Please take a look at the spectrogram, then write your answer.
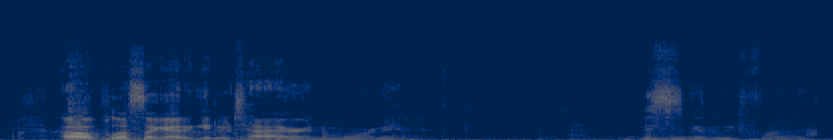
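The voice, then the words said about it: Deep, sultry voice dropped an octave. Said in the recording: “That was your normal voice? ... You dropped that down ... my Val Venus impersonation ... that was very porno ... Got a down an octave there.”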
